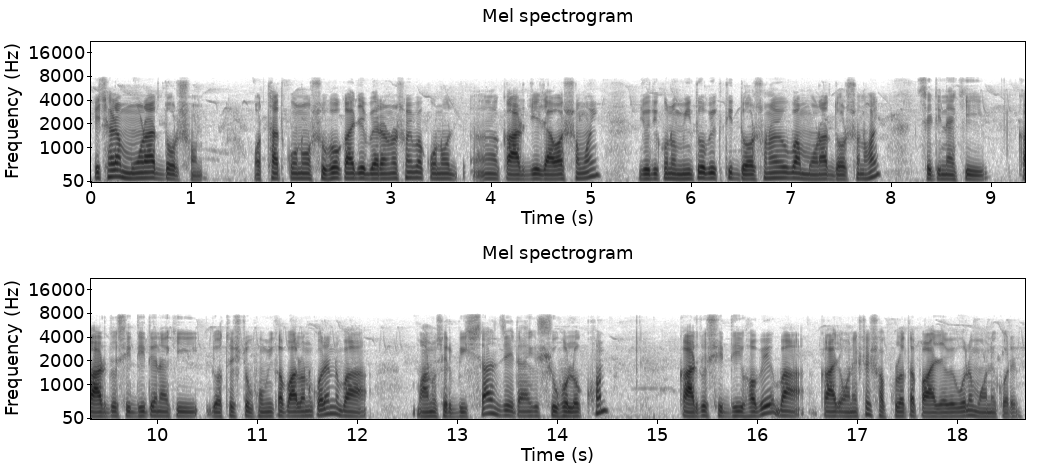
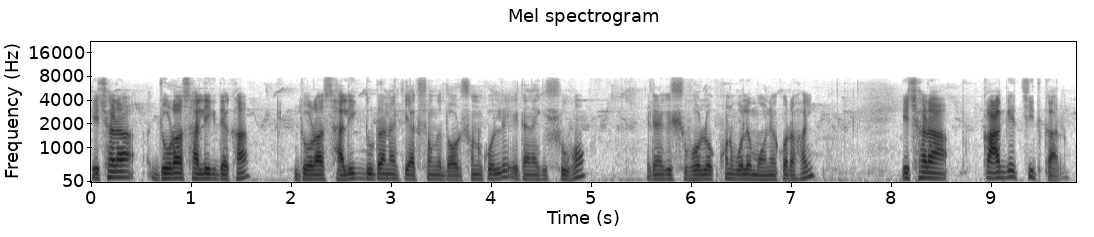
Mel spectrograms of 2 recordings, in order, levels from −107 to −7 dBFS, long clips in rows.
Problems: constant background noise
